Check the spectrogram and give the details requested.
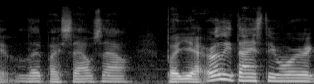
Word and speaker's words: Cao Cao: main three kingdoms way led by Cao Cao oh wait that's not how you say it led by sow sow but yeah early dynasty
